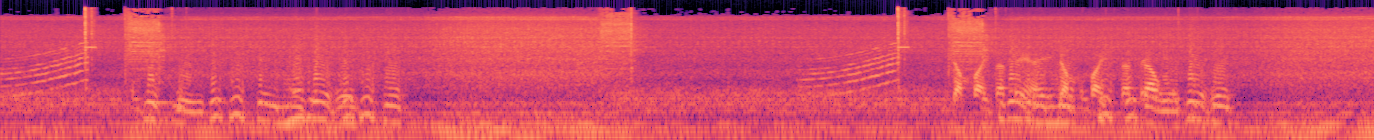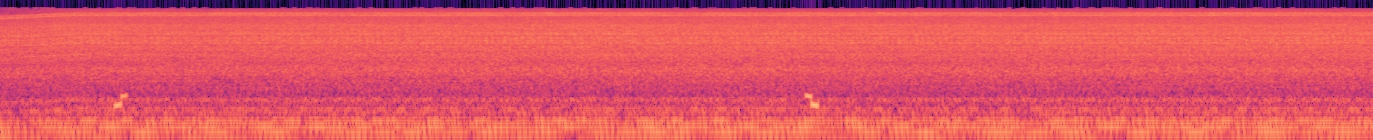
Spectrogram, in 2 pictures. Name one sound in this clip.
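Propeller engines drone steadily and loudly.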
